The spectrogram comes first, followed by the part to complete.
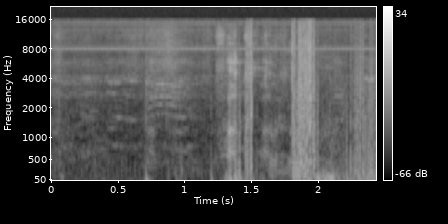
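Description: After a near-quiet second, two short, loud bangs about half a second apart.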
